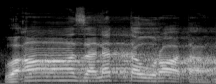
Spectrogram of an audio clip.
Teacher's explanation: نون ساکن کے بعد زا آیا ہے تو اخفا والا غنہ ہوگا، یعنی زبان کے نوک اوپر کے تالو سے نہیں لگے گی۔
